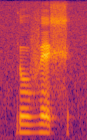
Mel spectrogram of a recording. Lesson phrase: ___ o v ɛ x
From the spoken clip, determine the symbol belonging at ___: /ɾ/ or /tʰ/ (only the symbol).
ɾ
